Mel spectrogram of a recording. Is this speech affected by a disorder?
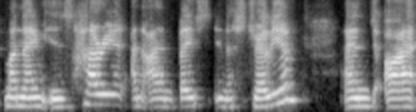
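Yes: bilateral cleft lip and palate; congenital bilateral cleft lip and palate.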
